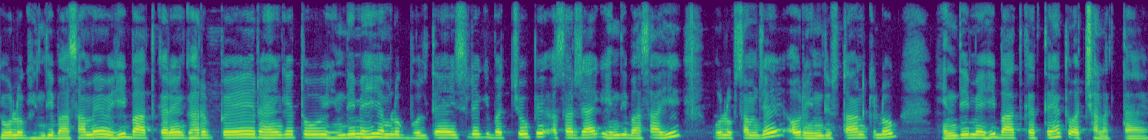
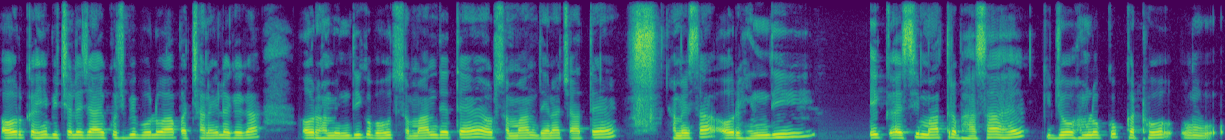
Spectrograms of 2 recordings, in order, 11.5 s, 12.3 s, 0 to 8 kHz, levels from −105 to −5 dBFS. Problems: none marked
